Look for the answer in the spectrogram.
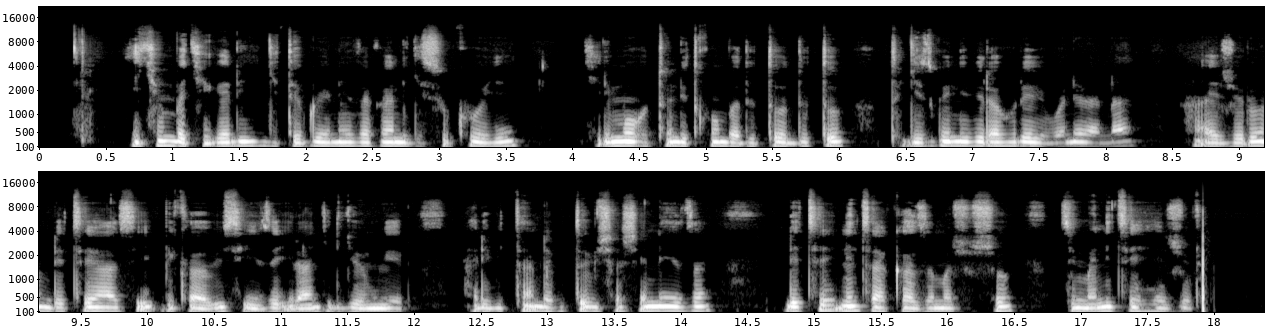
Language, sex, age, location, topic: Kinyarwanda, male, 25-35, Kigali, health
